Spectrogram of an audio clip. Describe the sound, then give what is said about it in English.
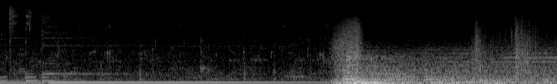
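Sumatra coffee pouring into a thermos, a steady rushing liquid sound that starts partway through after a low, even hum. “Get that Sumatra in the thermos. I'm on it.”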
